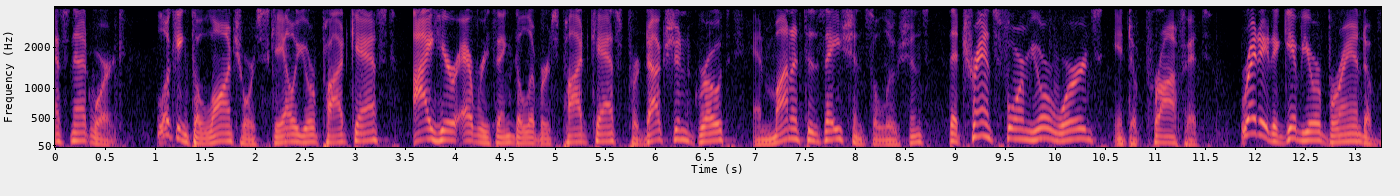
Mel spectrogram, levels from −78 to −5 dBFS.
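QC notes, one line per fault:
0.74–1.02 s, 3.46–3.58 s, 6.88–6.98 s, 8.86–8.94 s, 11.62–11.86 s: comfort noise in place of the background. In these pauses the room's natural noise turns into a flat, even hiss, about 2 to 4 dB quieter. The sender likely stopped transmitting during silence. The receiver then filled each gap with synthetic noise.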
